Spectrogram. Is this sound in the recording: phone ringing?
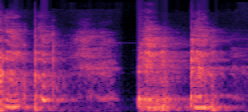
no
